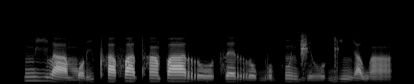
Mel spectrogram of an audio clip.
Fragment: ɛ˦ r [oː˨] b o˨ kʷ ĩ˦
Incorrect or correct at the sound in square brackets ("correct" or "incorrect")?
incorrect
